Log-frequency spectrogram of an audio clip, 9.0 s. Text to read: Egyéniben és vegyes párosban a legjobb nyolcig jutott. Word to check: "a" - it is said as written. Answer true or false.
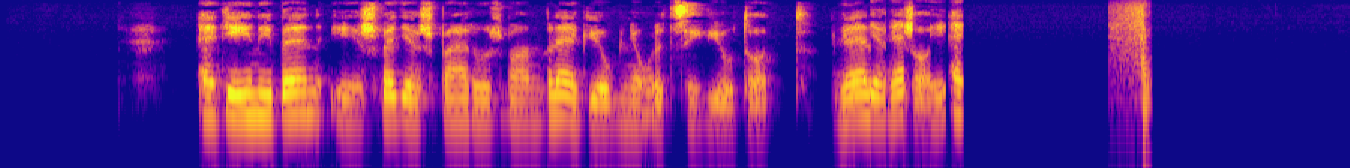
false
